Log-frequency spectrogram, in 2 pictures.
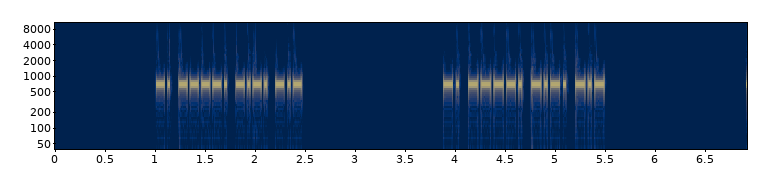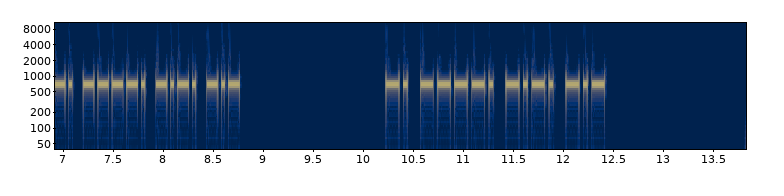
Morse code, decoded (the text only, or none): N9CK N9CK N9CK N9CK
